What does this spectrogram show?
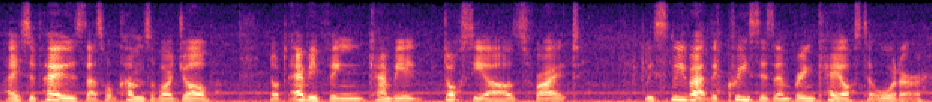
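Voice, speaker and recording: A woman voicing a calm, brusque male mentor in a visual novel, measured and matter-of-fact. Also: on the low side, slight background noise, pitched below the performer's own voice, close to an everyday voice, rough recording. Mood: composed.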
